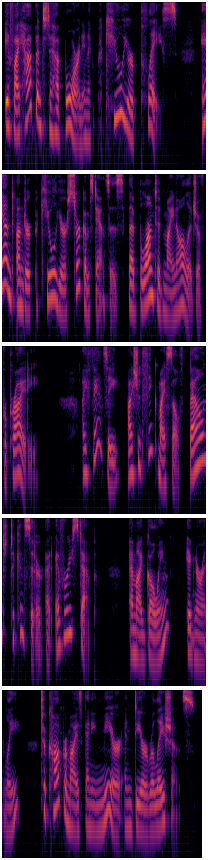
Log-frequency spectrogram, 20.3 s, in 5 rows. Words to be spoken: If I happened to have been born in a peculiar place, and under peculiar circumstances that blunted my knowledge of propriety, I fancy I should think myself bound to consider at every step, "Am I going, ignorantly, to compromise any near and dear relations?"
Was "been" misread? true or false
true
